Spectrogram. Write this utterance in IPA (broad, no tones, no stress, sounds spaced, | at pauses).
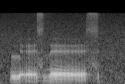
l ɛ̰ z ð ɛː z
